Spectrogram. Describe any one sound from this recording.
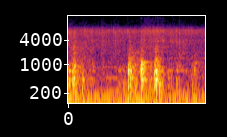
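A spatula scrapes against an iron pan.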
